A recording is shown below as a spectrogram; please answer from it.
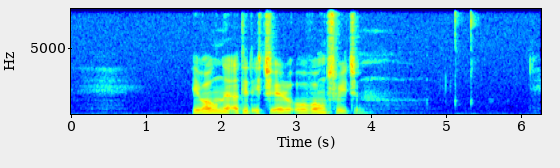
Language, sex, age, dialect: Faroese, male, 36-60, Suðurstreymoy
